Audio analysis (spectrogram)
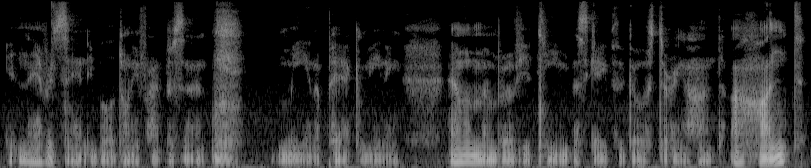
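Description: Feisty, reluctant werewolf boyfriend played by a man for audio roleplay: heavy vocal fry, breathy near-whispers, muttered swearing over a horror game. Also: fairly low pitch, steady tone, normal speed. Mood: annoyed, uneasy. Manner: grumbling, sweary, muttering to himself. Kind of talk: casual gameplay commentary, audio roleplay.

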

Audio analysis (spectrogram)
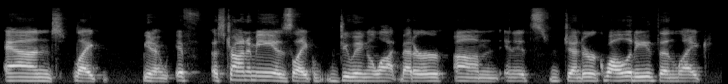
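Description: A woman in her thirties from New York talks through an earbud headset on a video call. Her voice sits low for a woman, and she speaks casually and reflectively, with lots of fillers. She sounds like she is thinking aloud about her own experience. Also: fairly even intonation, a little slow, clean tone. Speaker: panelist. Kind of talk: panel answer over video call. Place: office with bookshelves.

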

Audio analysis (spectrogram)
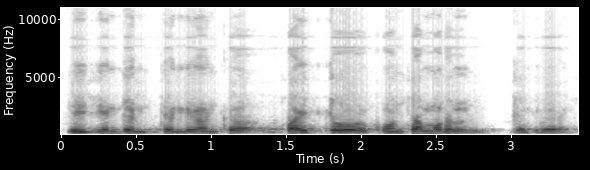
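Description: A man working as a store salesperson, answering a customer on a recorded phone call in a hesitant, halting way. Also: fairly high pitch, steady tone, warm tone.

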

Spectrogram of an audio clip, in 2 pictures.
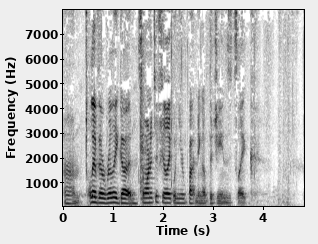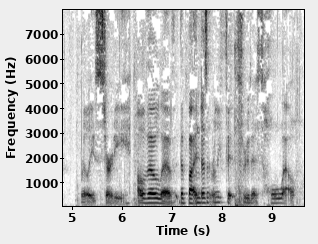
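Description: Hoarse young woman chatting to camera. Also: lowish voice, steady tone, moderate pace, mellow, slight background noise. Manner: chatty, says "like" constantly. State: hoarse, lost her voice. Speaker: vlogger. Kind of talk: casual vlog chat. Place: bedroom, indoors. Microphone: phone camera at arm's length.

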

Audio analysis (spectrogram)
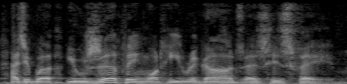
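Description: Casting: male actor as seasoned detective for radio drama, thoughtful and deliberate, lively intonation, mid-pitched, noisy track. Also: lightly acted. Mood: pensive, probing. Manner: measured, deliberate, musing.

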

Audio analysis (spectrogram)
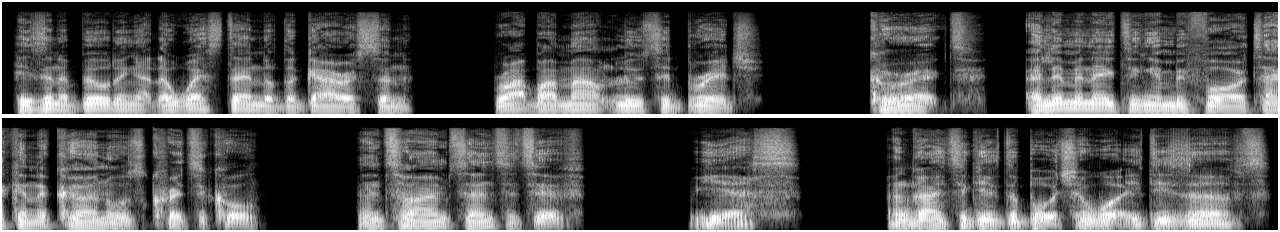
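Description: A stern commander in a post-apocalyptic video game. His low voice is husky and gravelly, and he speaks formally, with deliberate authority. The sound is close and dry. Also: dry recording. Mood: grave, resolute. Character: stern, commanding male military leader in a post-apocalyptic city. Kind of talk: video game character dialogue.

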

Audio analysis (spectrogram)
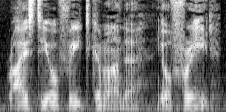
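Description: An actor playing a stern, commanding Sith warrior in a video game, curt, imperious and controlled. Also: male voice, low voice, lively intonation, moderate pace, a little hiss or hum. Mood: cool command.

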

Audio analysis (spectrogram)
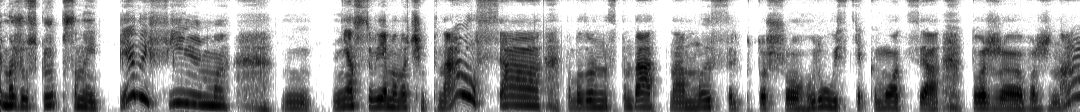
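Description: A young man giving a casual, unscripted movie review in a halting way, often rephrasing mid-thought and mixing Ukrainian with Russian words. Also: high voice. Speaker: film reviewer.

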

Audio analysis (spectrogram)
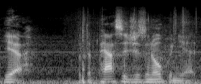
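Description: A man's voice: lowish voice, fairly quick, lightly acted. An actor playing a young American rookie policeman in a video game, earnest, dutiful and concerned. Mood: concerned, resolute. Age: young adult. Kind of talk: dramatic video game acting. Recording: clear game ambience noise behind.

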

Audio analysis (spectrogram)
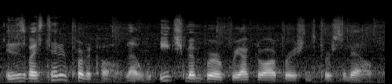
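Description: A man playing a courteous chief engineer who presents a training film in formal, measured, instructional narration. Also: mid-range voice, very animated, a little mellow, lightly acted, poor audio. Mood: instructive, formal. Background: music behind the voice.

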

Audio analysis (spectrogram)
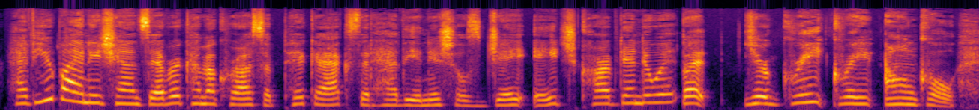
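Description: A woman's voice: on the high side, a little mellow, no echo, clean studio sound. A woman playing a friendly, curious young American amateur detective in a video game, speaking in a perky, inquisitive, conversational way. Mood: persuasive. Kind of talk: scripted game dialogue, conversational.

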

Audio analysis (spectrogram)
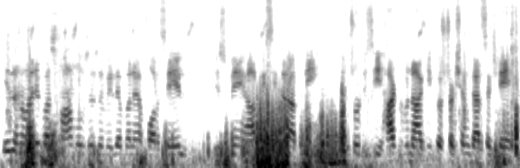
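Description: A man in his thirties with a Pakistani Urdu accent delivers a lively sales walkthrough, pointing out features as he goes. His voice sits slightly high. He is recorded out of doors on a rooftop, with heavy outdoor noise behind him. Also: brisk. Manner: upbeat sales pitch, pointing out sights while talking. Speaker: property consultant. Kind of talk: promotional property walkthrough. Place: outdoors on a rooftop at a rural farm estate. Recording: loud outdoor wind and ambient noise.

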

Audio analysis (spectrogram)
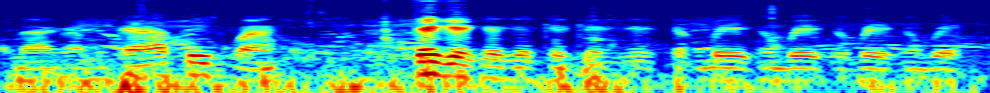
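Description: A young man with a Southern Vietnamese accent, chatting excitedly to viewers as he fishes from a riverside spot at night and repeats words when a fish bites. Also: fairly low pitch, racing, heavy background noise. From Mekong Delta, Vietnam. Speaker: fishing vlogger. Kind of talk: casual fishing commentary to viewers.

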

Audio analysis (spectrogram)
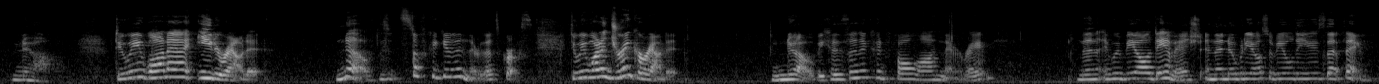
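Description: Bright-voiced young woman, theatrical children's librarian. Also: on the high side. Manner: theatrical, emphatic, with questions to young listeners. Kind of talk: dramatic storybook reading and chatty explaining to children. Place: children's library room, indoors.

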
